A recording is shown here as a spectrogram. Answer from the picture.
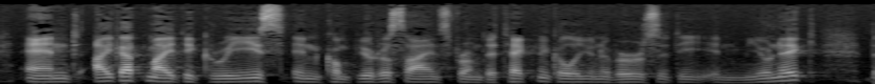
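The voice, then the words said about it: German accent. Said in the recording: “You probably guessed from my accent already that I'm not a native US citizen ... Originally, I'm from Germany.”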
